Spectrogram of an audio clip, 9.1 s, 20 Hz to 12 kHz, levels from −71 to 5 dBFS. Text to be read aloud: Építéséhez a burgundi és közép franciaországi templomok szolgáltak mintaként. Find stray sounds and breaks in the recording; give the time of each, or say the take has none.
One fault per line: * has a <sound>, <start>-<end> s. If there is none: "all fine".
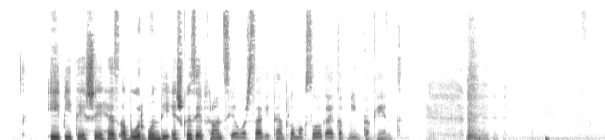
* has a laugh, 6.4-7.6 s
